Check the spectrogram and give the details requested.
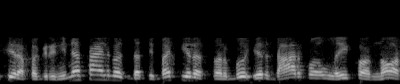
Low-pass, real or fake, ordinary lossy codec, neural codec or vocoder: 3.6 kHz; real; MP3, 24 kbps; none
